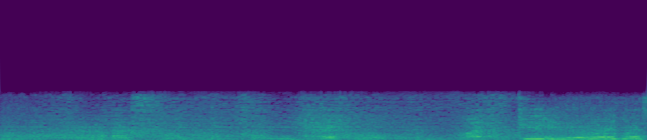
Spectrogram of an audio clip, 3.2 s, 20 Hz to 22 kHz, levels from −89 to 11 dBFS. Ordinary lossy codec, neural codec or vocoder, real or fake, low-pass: Opus, 24 kbps; codec, 44.1 kHz, 0.9 kbps, DAC; fake; 7.2 kHz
